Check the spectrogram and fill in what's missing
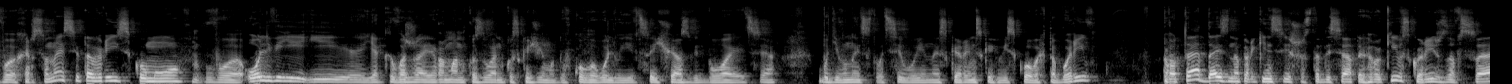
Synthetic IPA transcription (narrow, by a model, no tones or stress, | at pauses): ʋxersɔnɛsʲit̪ɐwɾʲijsʲkɔmʊʋɔlʲʋʲijiijɐkʋɐʒɑjɛɾɔmɑnkɔzlˠɛnkɔskɐʒʲimɔd̪ʊwkɔʋɐɔlʲʋʲijiwt̪sɛjt͡ʃɑsʋʲid̪̚bʊʋɑjet͡sʲːɐbʊdʲiwnɪt̪st̪ʋɔt͡sʲilˠɔjinɪskɐɾɪmsʲkɪxʋʲijsʲkɔʋɪxt̪ɐbɔɾʲiw | pɾɔt̪ɛd̪ɛsʲnɐpɾekʲinʲt͡sʲiʃist̪ɪd̪esʲat̪ɪxrɔkʲiwskɔɾʲiʒzɐwsɛ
